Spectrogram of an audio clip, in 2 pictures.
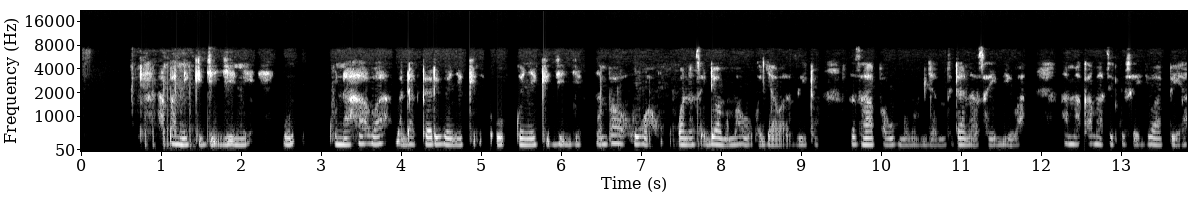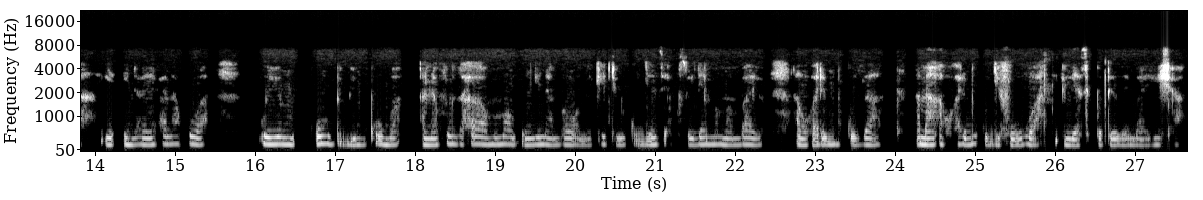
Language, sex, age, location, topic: Swahili, female, 18-24, Kisumu, health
